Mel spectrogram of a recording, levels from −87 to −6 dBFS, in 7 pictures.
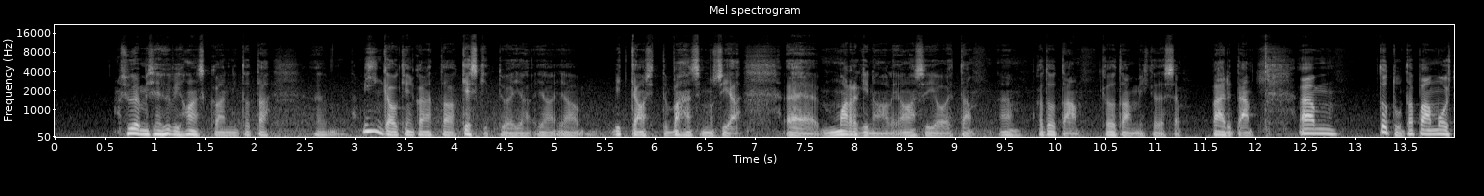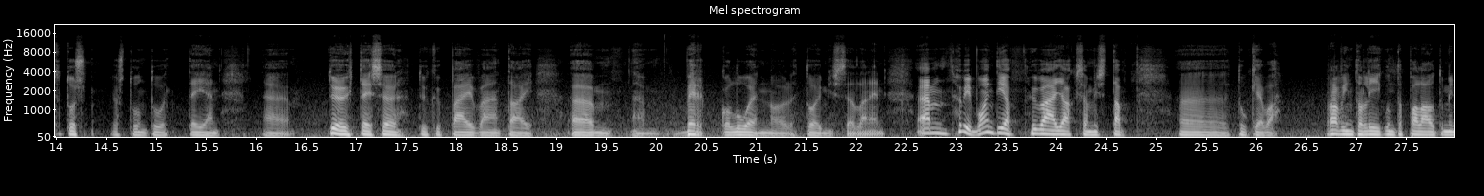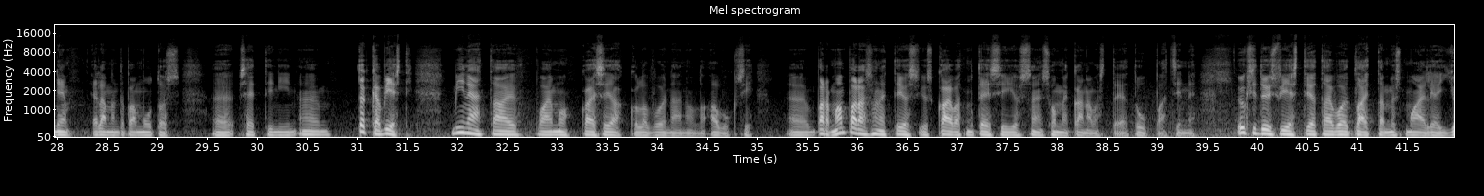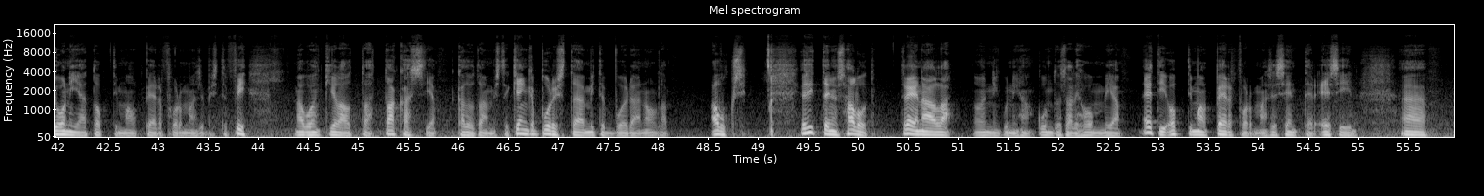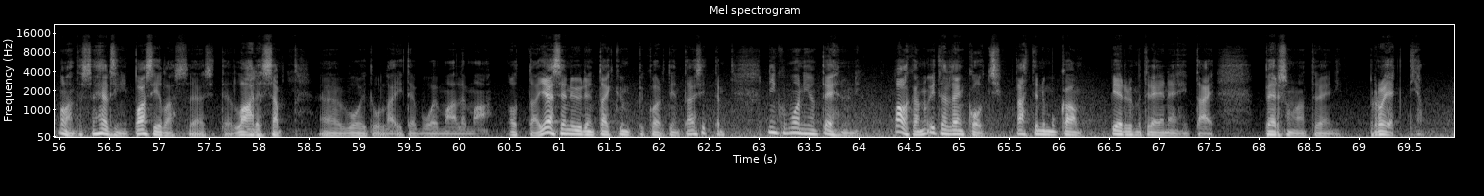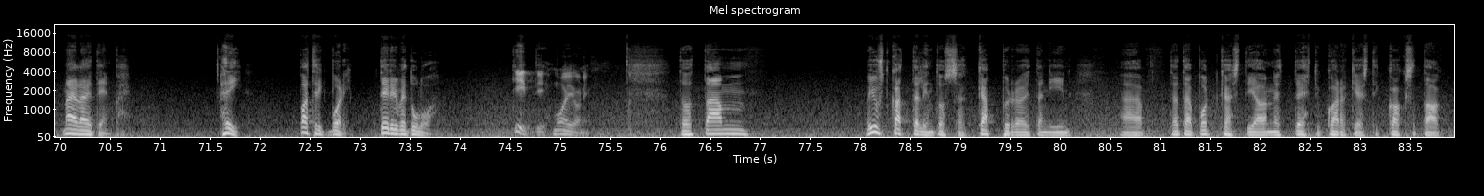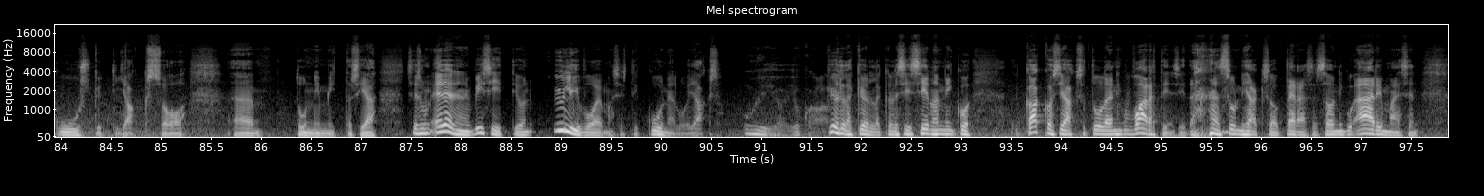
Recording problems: wind noise on the microphone; occasional gusts; 25 dB below the speech

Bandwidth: 15.5 kHz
